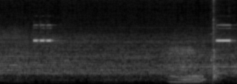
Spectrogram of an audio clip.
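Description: Three quick high beeps, then a quiet pause and one longer beep: the spot welder signalling normally as it recharges between welds.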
